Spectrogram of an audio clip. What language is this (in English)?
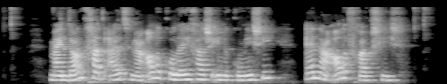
Dutch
